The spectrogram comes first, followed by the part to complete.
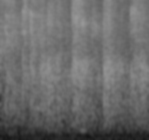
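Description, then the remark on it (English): A church audience claps steadily for the music team and sound people, a dense wash of many hands with no clear individual beats, holding an even loudness throughout the short stretch. “Sure, clap for them.”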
